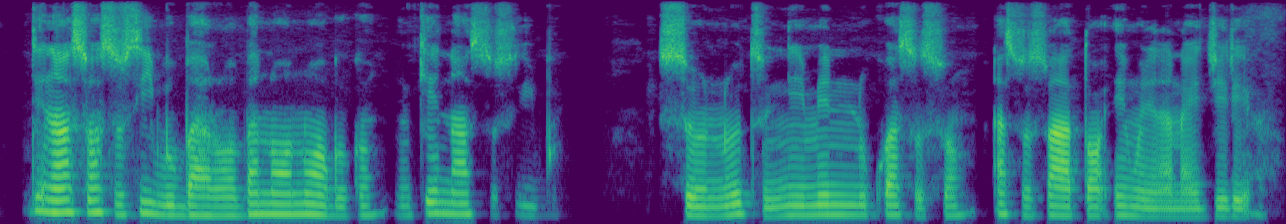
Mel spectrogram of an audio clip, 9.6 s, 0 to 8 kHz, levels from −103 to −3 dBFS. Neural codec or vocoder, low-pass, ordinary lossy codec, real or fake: none; none; none; real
